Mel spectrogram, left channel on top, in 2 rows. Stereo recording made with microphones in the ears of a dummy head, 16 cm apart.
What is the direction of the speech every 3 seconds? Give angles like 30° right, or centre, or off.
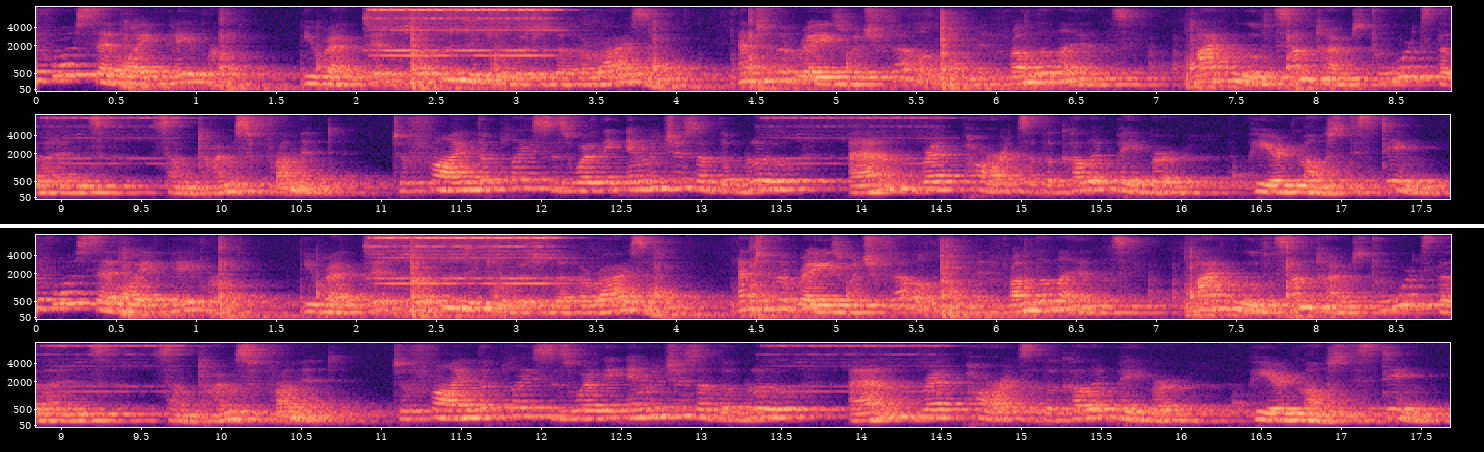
20° left, 30° right, centre, 30° left, 30° left, 30° left.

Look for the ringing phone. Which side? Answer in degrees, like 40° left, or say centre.
30° left.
